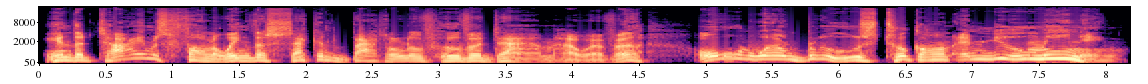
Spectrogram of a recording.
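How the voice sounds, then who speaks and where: Creaky, eccentric old mad scientist. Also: male voice, a little high, huge pitch swings, takes it slowly, no room sound, studio quality, full character voice. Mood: solemn, subdued narration. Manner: rambling, stammering, theatrical self-corrections. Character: eccentric, absent-minded old mad scientist, a brain in a robot. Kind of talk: theatrical video game voice acting.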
